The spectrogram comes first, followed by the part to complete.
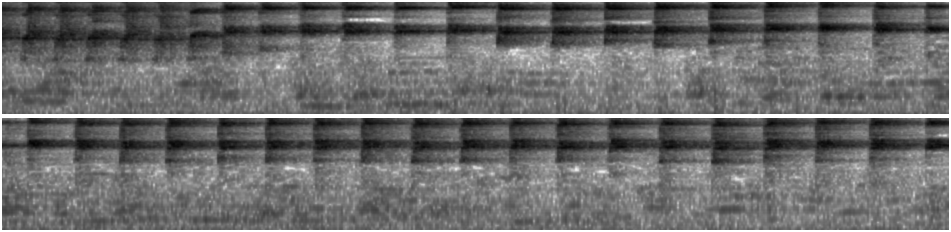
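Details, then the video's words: Long-duration ngekek from a male lovebird: a rapid, evenly pulsed high-pitched chatter sustained for the whole seven seconds, each shrill note repeating roughly two to three times a second without a break. "lovebird jantan ngekek durasi"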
